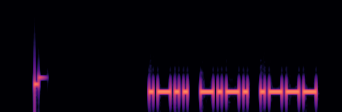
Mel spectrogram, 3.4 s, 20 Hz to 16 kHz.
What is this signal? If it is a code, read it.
Morse code, heard as a keyed tone, about 28 wpm, 700 Hz. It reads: LCJ
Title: USA Call Sign Postfixes - 3 Letters 28wpm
